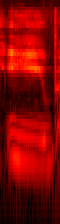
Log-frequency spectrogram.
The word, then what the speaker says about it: Ib: And then I played Ebe, and I really like Ebe. So it's just like IB. That's how it's spelled. It's like Ebe.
